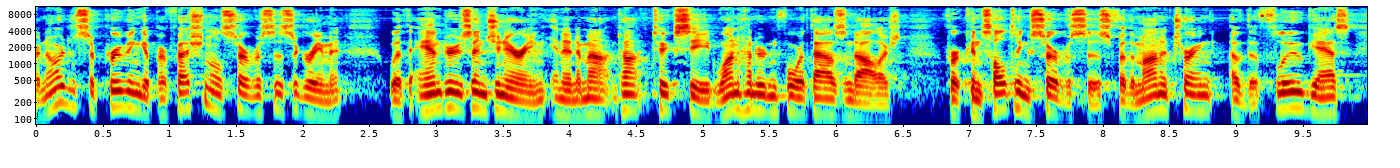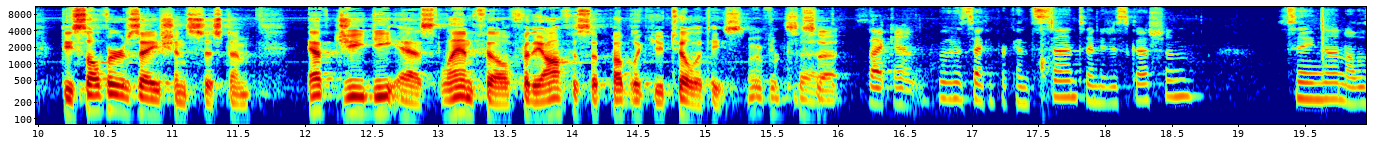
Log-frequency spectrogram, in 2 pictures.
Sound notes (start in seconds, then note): 9.3 read out loud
